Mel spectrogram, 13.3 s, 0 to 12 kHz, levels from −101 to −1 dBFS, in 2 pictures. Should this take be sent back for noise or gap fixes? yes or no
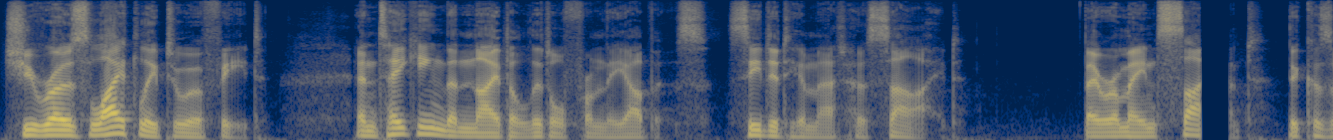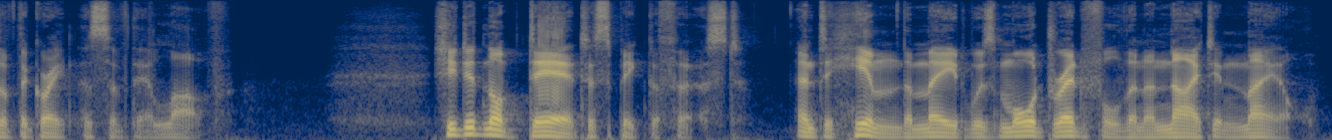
yes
